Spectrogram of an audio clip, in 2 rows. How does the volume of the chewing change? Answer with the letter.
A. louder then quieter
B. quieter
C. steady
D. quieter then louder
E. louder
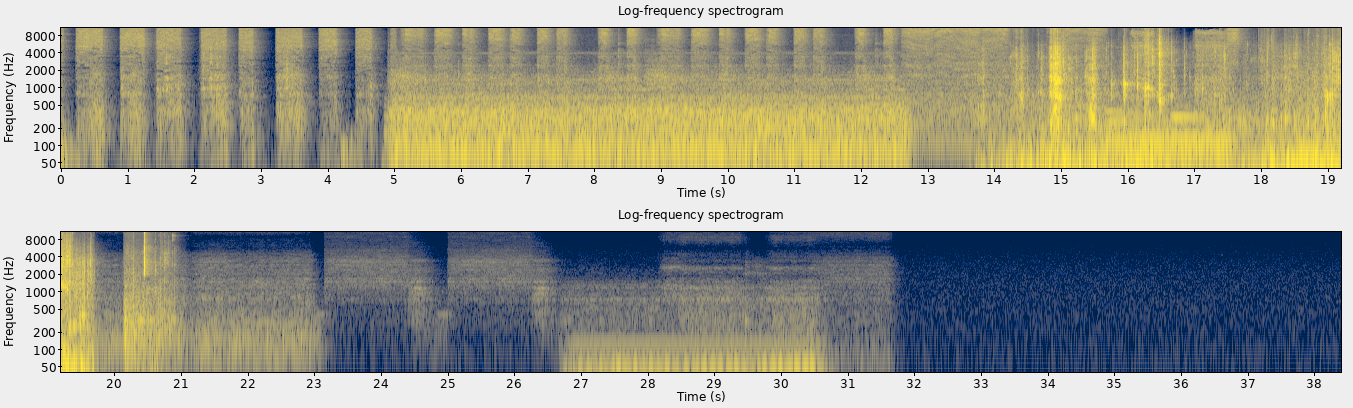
D.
